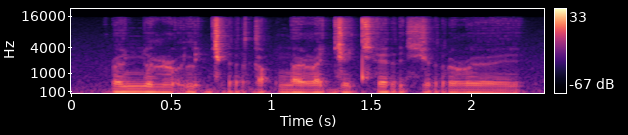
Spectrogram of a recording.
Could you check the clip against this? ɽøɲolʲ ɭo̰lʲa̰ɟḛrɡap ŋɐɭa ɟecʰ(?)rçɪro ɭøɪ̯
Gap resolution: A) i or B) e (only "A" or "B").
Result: B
